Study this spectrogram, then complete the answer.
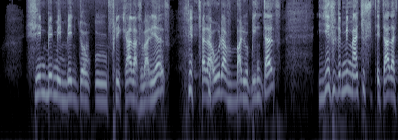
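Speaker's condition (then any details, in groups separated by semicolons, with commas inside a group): Down syndrome; congenital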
